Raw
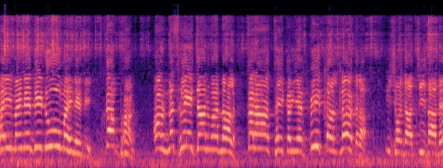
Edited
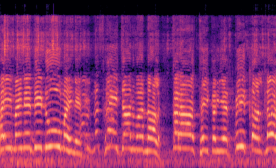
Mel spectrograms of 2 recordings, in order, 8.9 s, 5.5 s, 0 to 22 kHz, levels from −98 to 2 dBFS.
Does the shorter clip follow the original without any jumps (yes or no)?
no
